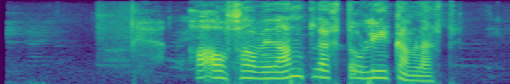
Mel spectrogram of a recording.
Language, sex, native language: Icelandic, female, Icelandic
